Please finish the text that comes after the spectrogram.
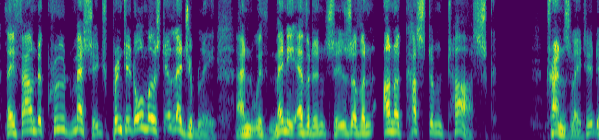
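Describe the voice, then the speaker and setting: A man's voice: mid-range voice, a bit bright, breathy edge, no room sound. A man reading a classic adventure novel as a scripted audiobook narration.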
